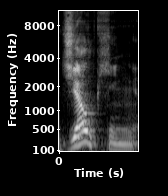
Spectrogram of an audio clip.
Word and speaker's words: Jelqing: Jelqing. Thanks for the content, by the way. It's pronounced Jelking.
